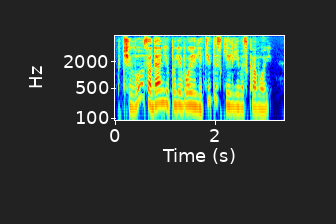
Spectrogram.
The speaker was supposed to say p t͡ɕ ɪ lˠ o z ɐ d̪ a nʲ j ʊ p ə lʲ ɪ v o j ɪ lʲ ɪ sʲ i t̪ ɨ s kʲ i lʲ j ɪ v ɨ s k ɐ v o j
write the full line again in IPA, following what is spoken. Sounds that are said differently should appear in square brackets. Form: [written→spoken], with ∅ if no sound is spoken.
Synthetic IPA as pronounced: p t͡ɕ ɪ lˠ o z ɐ d̪ a nʲ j ʊ p ə lʲ ɪ v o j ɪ lʲ ɪ [sʲ→tʲ] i t̪ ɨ s kʲ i lʲ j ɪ v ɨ s k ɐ v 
